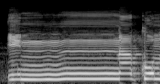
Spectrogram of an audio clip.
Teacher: atas nun ada sabdu wajibul gunnah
